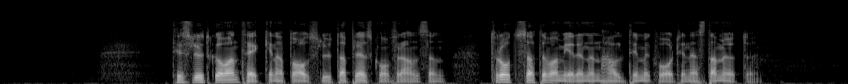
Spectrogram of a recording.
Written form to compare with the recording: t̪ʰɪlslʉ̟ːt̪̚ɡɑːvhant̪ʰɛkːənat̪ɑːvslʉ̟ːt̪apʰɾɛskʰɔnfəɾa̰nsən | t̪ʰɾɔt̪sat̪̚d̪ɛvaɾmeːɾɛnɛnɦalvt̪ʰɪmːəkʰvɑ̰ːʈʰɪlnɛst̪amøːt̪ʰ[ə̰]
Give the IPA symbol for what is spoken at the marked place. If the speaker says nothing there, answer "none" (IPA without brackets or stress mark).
ə̰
